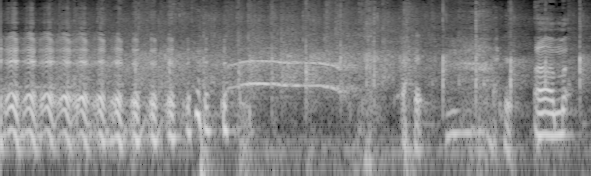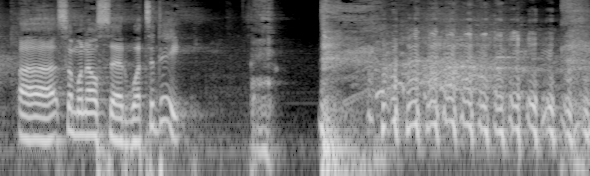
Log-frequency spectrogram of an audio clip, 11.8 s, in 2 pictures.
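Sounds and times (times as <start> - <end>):
laughter: 0.0 - 2.7, 3.7 - 5.2, 9.1 - 11.8
speech: 0.0 - 2.7, 4.0 - 9.2, 9.8 - 11.8
audience applause: 0.0 - 6.2
voices whooping and calling out: 2.2 - 3.8.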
